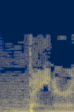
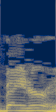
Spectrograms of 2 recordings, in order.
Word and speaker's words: Boehner: Well, that socialist, kleptocratic sellout to the New World Order, John Boehner, that's how he pronounced his name. We're not going to go under his mind control and call him Boehner anymore because he tells us to, has gone off on the right, as he calls it.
